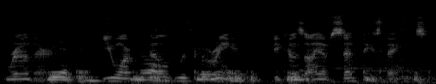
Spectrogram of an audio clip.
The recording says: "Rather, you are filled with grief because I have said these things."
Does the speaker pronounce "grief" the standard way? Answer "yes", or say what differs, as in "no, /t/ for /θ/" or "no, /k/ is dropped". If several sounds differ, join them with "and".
yes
